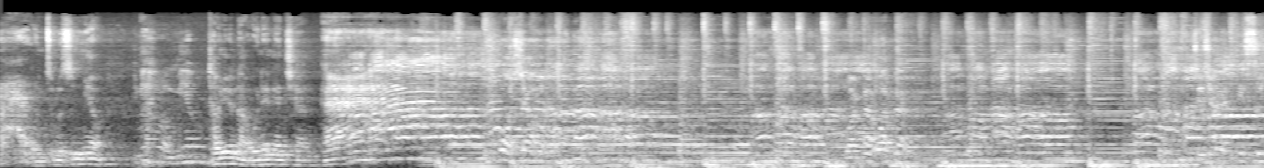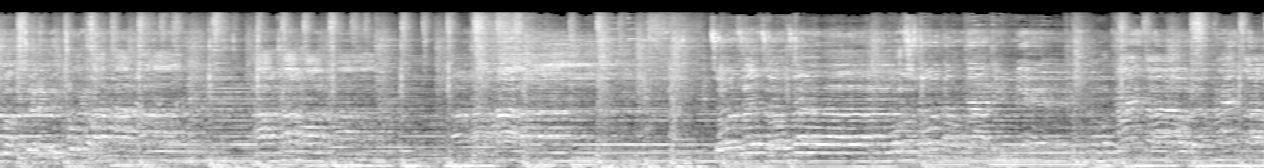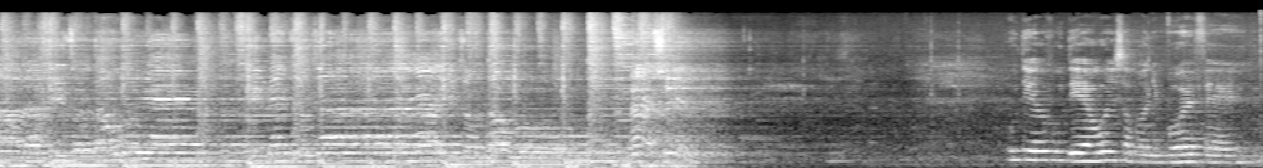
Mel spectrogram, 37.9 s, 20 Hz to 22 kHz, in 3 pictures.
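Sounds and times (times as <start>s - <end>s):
person singing: 3.3s - 33.1s
bass line: 4.2s - 32.4s
drum beat: 4.3s - 32.4s.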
